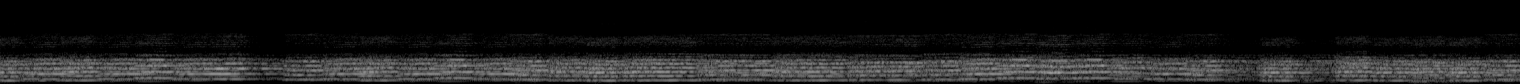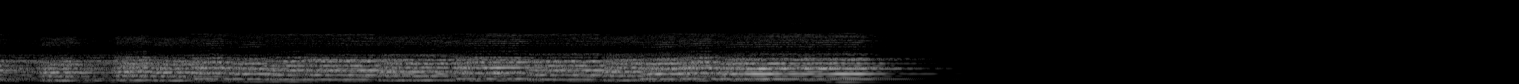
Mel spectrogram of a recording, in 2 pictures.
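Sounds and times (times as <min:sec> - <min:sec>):
tenor singing: 0:00.0 - 0:24.1.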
